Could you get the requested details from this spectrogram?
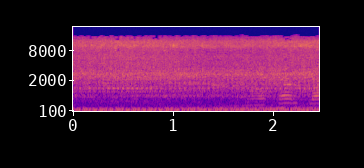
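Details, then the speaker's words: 1999-02 Chevy/GMC NBS truck V8 just after an electric fan swap, started after battery disconnect: smooth, even idle with steady fan rush, no ticking or stumble; normal idle, fans working. "oh man hear that seems like it's working on"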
